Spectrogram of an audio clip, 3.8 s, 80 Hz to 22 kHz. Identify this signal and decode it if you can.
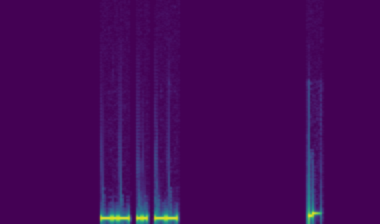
Morse code, heard as a keyed tone, about 40 wpm, 700 Hz. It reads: KIM
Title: USA Common Names - Max 4 Letters - 40wpm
